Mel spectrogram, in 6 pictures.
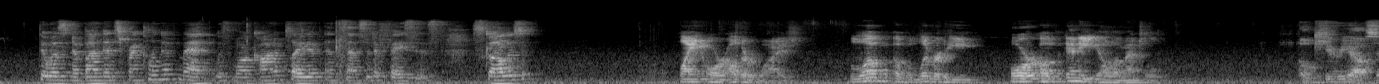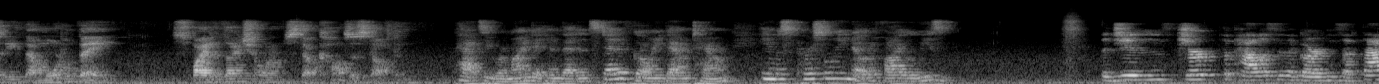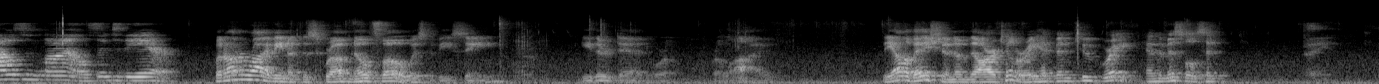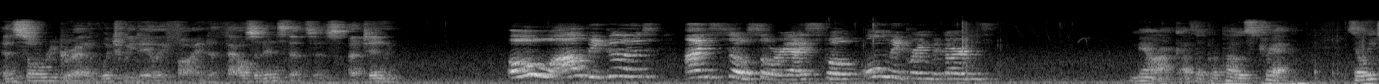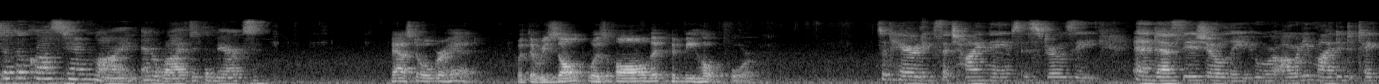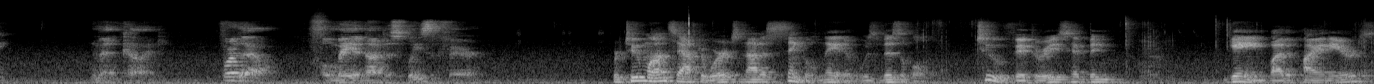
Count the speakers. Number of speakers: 6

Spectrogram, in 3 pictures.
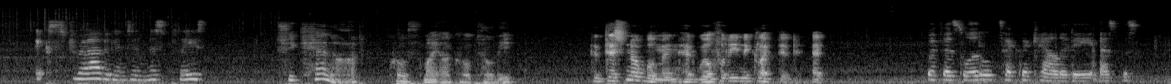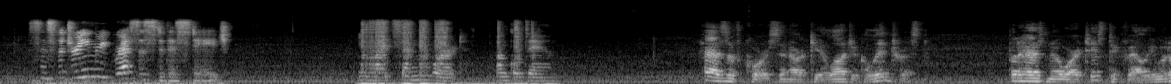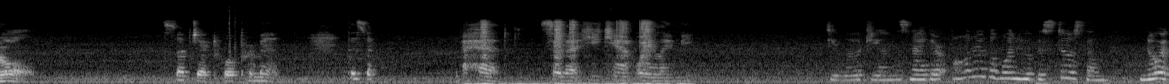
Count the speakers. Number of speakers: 7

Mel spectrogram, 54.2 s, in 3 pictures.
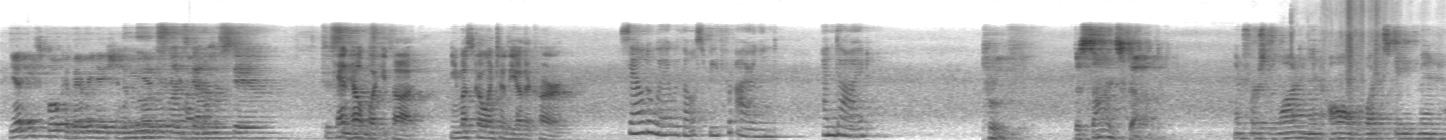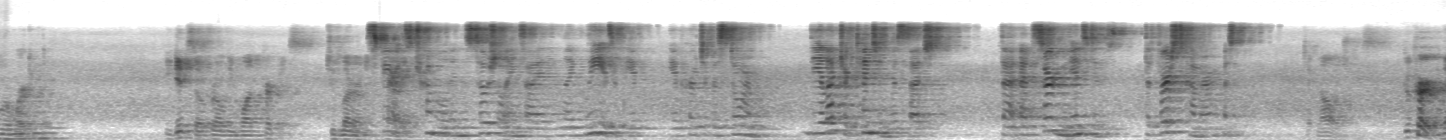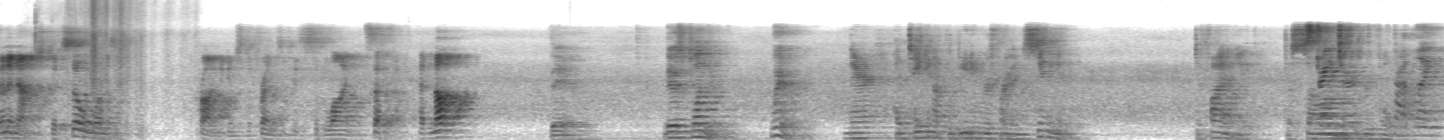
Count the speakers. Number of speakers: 8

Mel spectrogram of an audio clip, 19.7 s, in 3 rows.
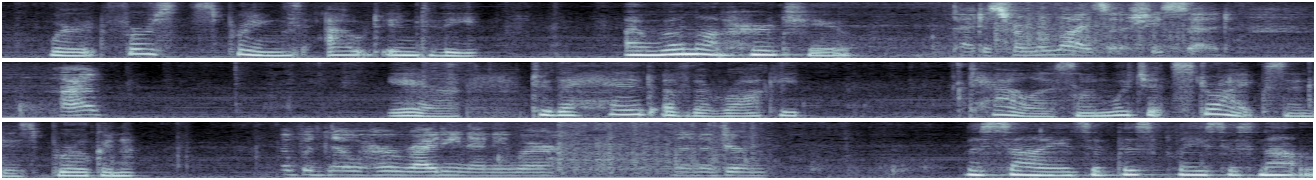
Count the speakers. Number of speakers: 3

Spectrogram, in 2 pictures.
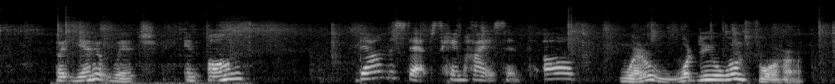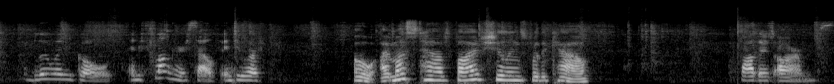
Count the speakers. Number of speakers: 3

